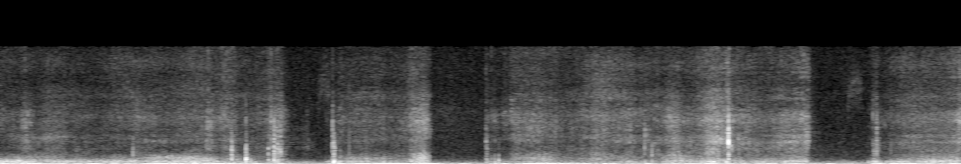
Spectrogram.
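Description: Long nails lightly tap and trace across the thin page of an open glossy paper magazine, resting on the same text spread. Soft, short taps and brief papery scratches come at an uneven pace over a steady low hum.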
